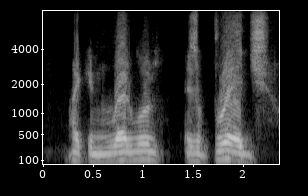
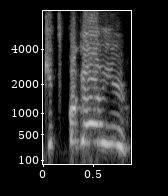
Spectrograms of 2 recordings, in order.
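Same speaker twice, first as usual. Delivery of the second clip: mock shooing; faster than usual. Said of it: "I'd be like".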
